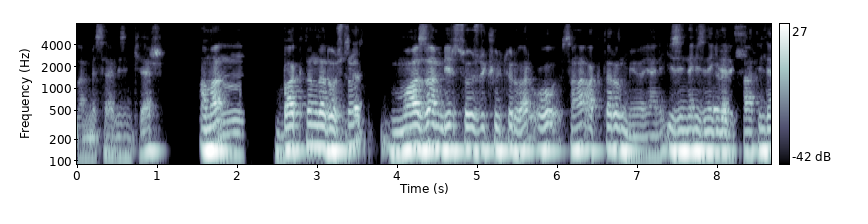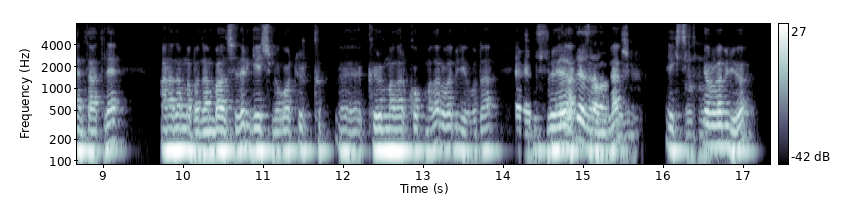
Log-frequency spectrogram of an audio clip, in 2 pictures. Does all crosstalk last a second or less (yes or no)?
no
